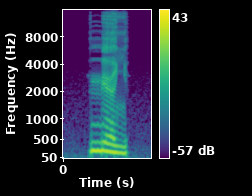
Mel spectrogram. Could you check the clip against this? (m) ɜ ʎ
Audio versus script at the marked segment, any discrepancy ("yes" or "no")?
yes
